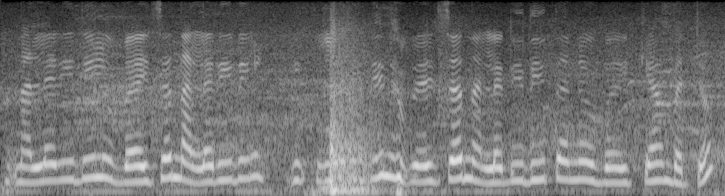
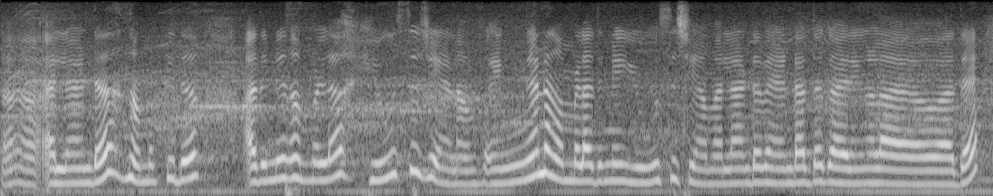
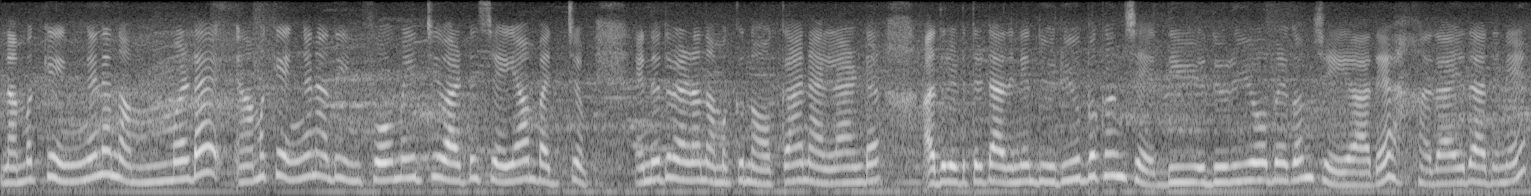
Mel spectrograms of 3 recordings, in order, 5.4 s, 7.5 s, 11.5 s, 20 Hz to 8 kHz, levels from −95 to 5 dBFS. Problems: constant background noise, background conversations at intervals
